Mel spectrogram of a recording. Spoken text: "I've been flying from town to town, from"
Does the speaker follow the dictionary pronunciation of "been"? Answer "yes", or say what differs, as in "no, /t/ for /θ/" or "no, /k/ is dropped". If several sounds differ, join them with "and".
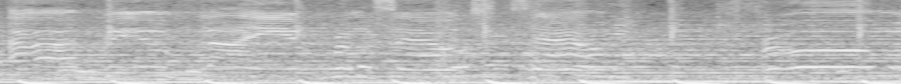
no, /l/ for /n/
